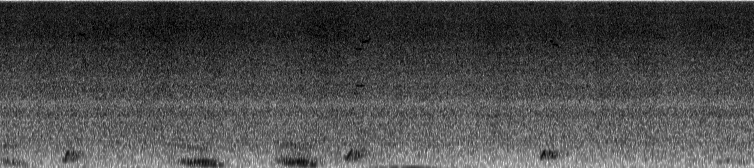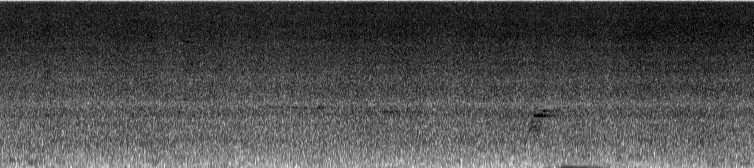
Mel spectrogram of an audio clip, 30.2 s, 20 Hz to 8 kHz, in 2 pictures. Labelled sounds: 25.8	26.0	humpback whale, 0.78 to 1.0 kHz

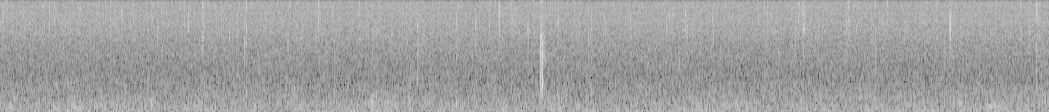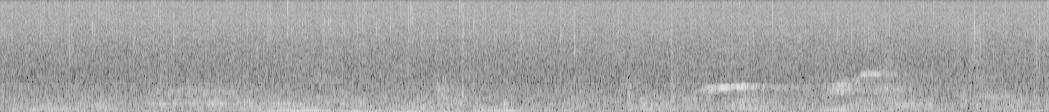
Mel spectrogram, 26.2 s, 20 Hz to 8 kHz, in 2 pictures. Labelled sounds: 23.5	24.2	humpback whale, 0.78 to 1.3 kHz

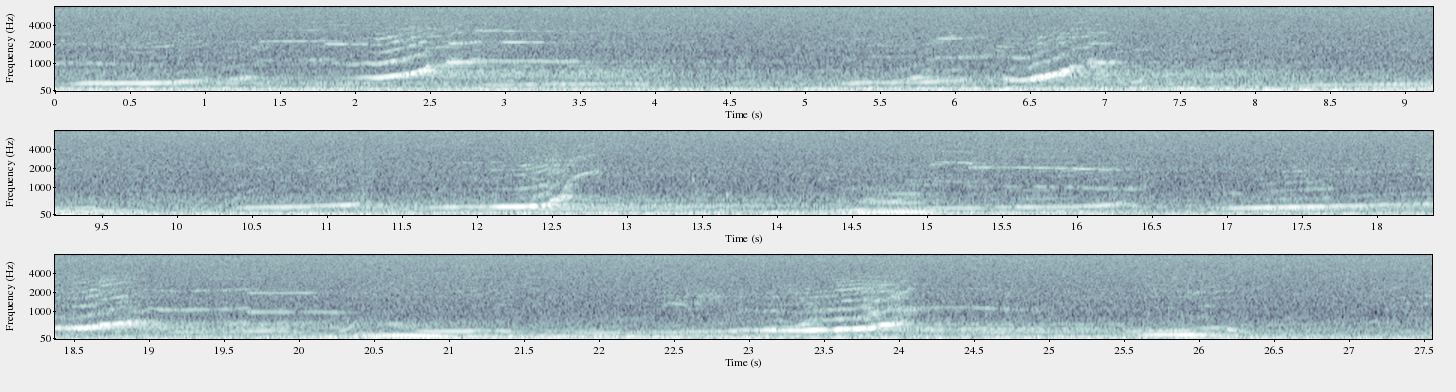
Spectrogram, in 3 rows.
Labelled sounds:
0.6	3.5	humpback whale, 0.80 to 3.4 kHz
5.8	7.1	humpback whale, 0.80 to 2.7 kHz
12.2	12.9	humpback whale, 0.90 to 2.3 kHz
15.0	16.3	humpback whale, 0.90 to 2.6 kHz
18.5	20.3	humpback whale, 0.80 to 2.2 kHz
22.9	24.5	humpback whale, 0.96 to 2.8 kHz

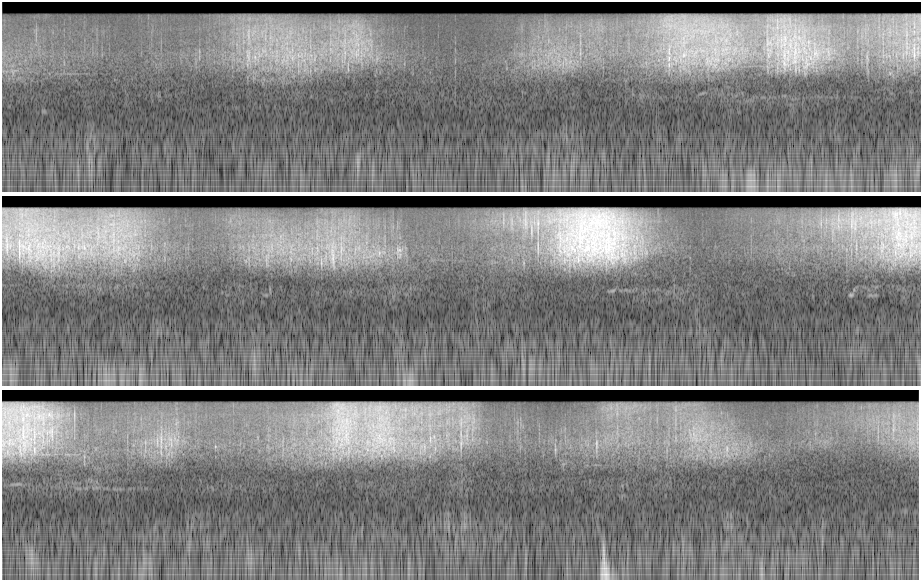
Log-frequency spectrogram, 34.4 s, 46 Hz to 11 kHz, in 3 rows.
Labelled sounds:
22.0	25.0	killer whale, Bigg's (transient), Gulf of Alaska transient, 0.39 to 0.98 kHz

